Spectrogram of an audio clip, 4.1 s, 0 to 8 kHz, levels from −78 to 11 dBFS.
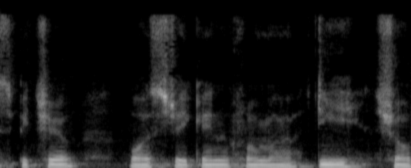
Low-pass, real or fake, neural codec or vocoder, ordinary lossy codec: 7.2 kHz; fake; codec, 16 kHz, 2 kbps, FunCodec, trained on LibriTTS, 25 frames a second; MP3, 48 kbps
